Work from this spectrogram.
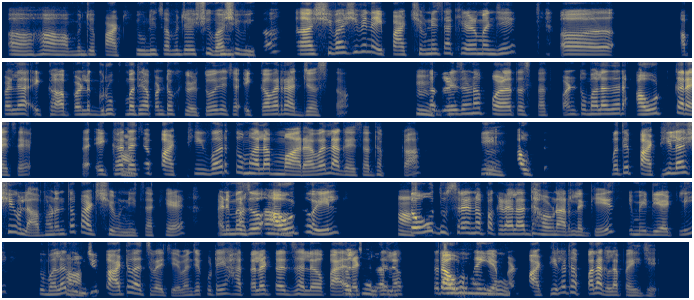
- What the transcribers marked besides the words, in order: unintelligible speech; other background noise; in English: "ग्रुपमध्ये"; tapping; in English: "इमिडिएटली"
- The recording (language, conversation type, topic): Marathi, podcast, तुम्हाला सर्वात आवडणारा सांस्कृतिक खेळ कोणता आहे आणि तो आवडण्यामागे कारण काय आहे?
